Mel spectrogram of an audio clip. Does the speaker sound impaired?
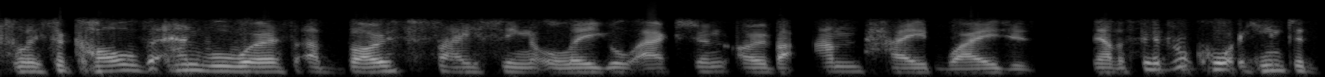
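No.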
